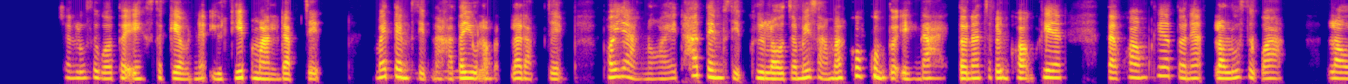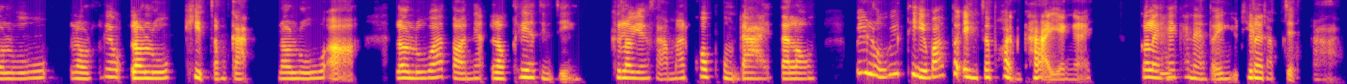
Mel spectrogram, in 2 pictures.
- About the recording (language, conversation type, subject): Thai, advice, ความเครียดทำให้พักผ่อนไม่ได้ ควรผ่อนคลายอย่างไร?
- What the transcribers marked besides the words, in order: in English: "สเกล"; other background noise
